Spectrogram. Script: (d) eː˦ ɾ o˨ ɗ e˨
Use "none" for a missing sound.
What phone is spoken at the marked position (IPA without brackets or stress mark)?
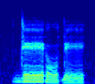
d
